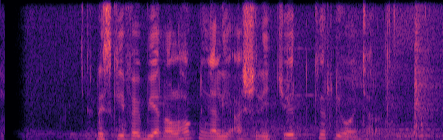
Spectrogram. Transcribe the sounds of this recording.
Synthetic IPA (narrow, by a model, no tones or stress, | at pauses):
riskifebianɔlɔɦɔk̚niŋaliʔaʃlit͡ʃut̪̚kɪrdiwawaɲt͡ʃa̰ɾa̰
